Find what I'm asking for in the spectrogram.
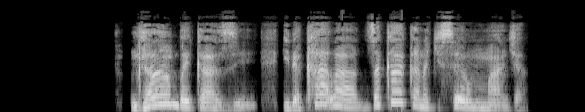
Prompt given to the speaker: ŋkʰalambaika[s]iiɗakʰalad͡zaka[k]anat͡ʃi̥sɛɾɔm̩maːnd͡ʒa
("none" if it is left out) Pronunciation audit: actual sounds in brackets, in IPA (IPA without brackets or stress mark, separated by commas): z, k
